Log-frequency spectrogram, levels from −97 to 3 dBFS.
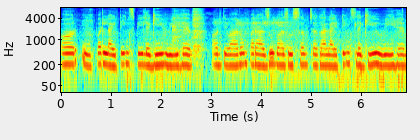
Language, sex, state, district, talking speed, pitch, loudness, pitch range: Hindi, female, Haryana, Charkhi Dadri, 150 wpm, 195 Hz, -15 LUFS, 190-205 Hz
